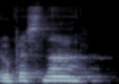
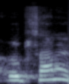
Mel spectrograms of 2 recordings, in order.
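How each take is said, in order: First: "Upasna" said OO-puhs-nah, with a vowel after p; corrected name pronunciation. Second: "Upsana" said OOP-sah-nuh, with no vowel between p and s; tentative name pronunciation. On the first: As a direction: say "Upasna" with s running straight into n. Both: Shown as a demonstration. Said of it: "is that how you say it".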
